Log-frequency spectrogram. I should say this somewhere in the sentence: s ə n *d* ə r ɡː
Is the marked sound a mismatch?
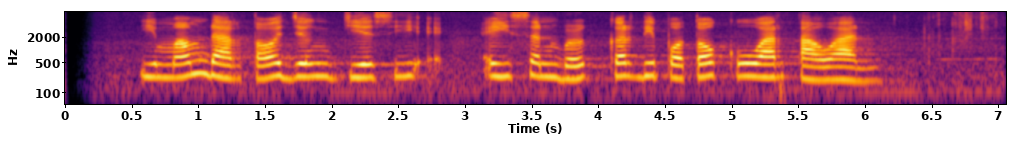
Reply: yes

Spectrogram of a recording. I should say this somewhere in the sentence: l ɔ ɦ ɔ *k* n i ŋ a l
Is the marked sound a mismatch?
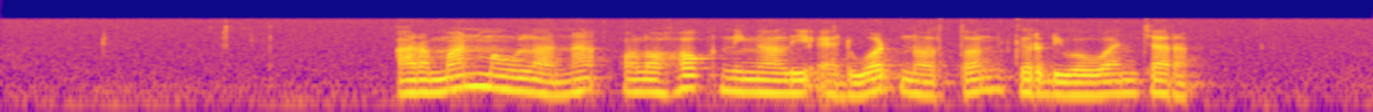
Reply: no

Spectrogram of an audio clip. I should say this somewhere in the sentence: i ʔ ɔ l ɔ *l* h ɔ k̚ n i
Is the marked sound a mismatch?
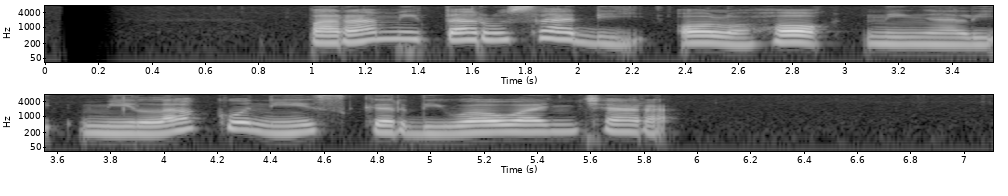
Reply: yes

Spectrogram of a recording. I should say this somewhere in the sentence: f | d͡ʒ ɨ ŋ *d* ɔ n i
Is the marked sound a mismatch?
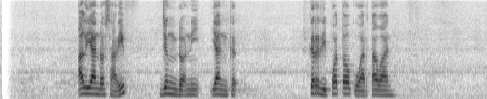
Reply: no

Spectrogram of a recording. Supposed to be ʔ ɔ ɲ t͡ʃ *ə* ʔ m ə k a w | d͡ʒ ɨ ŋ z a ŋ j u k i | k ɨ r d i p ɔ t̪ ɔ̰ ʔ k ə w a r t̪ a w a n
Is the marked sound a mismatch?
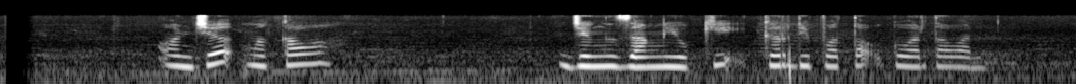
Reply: no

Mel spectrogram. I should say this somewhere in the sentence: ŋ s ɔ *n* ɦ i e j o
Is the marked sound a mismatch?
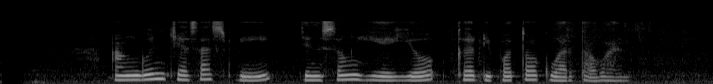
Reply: yes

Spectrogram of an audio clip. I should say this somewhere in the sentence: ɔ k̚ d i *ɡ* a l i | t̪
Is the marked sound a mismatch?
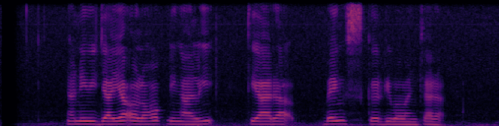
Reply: yes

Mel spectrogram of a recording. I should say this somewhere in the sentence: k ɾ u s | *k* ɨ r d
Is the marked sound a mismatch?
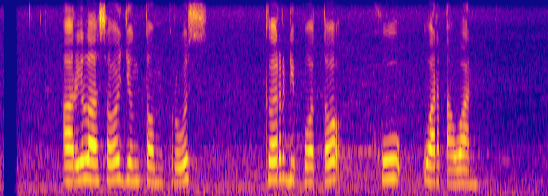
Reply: no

